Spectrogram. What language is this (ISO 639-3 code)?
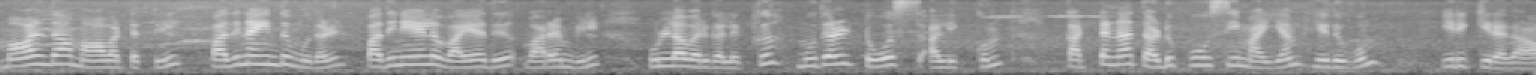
tam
